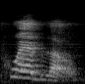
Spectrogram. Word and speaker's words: Pueblo: p as in paul u-e-b-l-o that is pronounced pueblo and then apache apache excuse me apache indians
